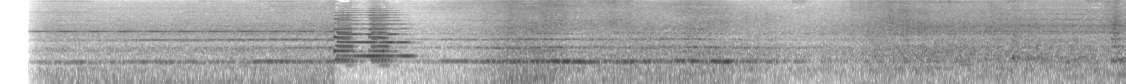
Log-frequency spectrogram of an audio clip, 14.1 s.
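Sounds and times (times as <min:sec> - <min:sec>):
train engine and wheel rumble: 0:00.4 - 0:14.0
locomotive horn blasts: 0:03.2 - 0:10.2.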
